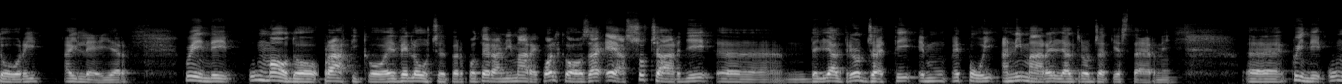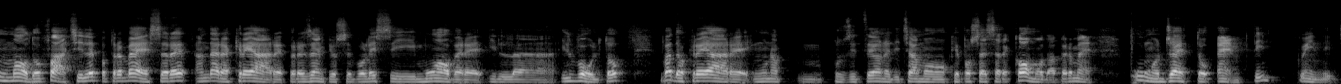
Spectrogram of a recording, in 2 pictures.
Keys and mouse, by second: 0.5 middle click, 11.0 click, 13.8 shift+right click, 14.4 middle click, 15.8 KP_1, 17.0 ctrl+middle drag, 17.5 ctrl+middle drag, 18.0 shift+middle click, 18.8 KP_0, 19.5-20.1 ctrl+middle drag, 20.2-20.5 shift+middle drag, 21.1 shift+right click, 24.7 shift+a.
